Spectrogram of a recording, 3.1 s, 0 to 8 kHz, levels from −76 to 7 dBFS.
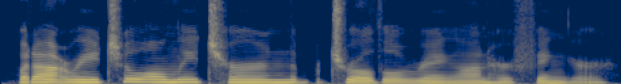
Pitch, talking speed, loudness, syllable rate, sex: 215 Hz, 215 wpm, -16 LUFS, 5.8 syllables/s, female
